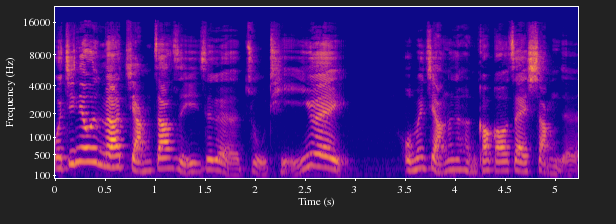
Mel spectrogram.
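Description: A woman's medium-pitched voice with vocal fry, very wide pitch swings and big swings in loudness. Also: moderate pace. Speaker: podcast host and counselor-style teacher. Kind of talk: casual chat with light counseling.

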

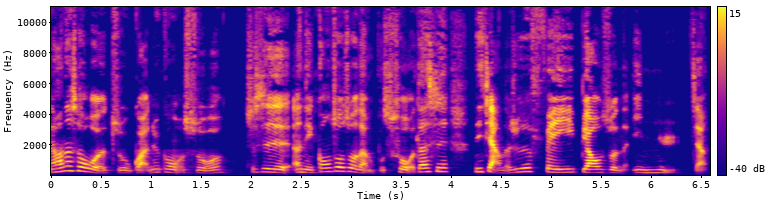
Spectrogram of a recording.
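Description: A woman has a normal speaking voice at a medium pitch. She talks at a fairly quick pace with lively intonation. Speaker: podcast co-host, teacher. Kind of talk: casual chat.

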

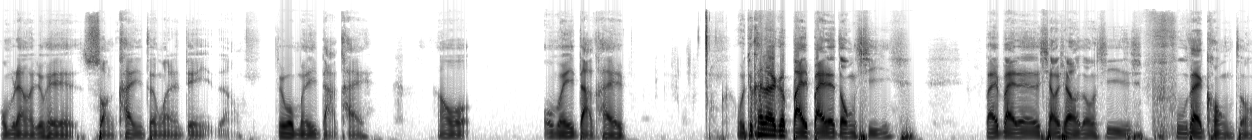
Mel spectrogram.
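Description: Over a silent background on a very clean recording, a man with a very deep, low pitch talks at a fairly quick pace with ordinary pitch variation. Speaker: podcast host. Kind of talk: casual chat.

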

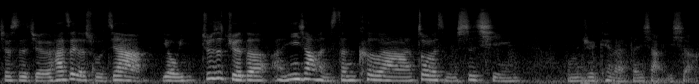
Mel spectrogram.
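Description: A woman's somewhat breathy, medium-pitched voice at a fairly quick pace, with ordinary pitch variation and audible room echo. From Malaysia. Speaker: podcast host, teacher. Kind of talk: casual chat.

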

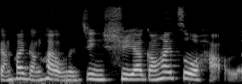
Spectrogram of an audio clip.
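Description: On a very clean recording with a silent background, a woman with a Taiwanese accent speaks at a fairly high pitch and a fairly quick pace. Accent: Taiwanese Mandarin. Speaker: children's storyteller and mother. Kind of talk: interview conversation.

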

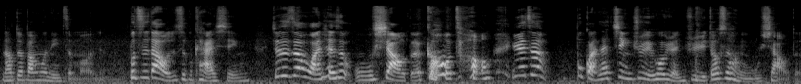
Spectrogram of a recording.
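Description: A woman with a Taiwanese accent at a very fast pace, fairly high in pitch, with very wide pitch swings, big swings in loudness and noticeable background noise. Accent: Taiwanese Mandarin. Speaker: podcast co-host. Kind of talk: casual chat. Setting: home recording.

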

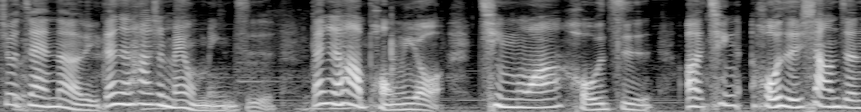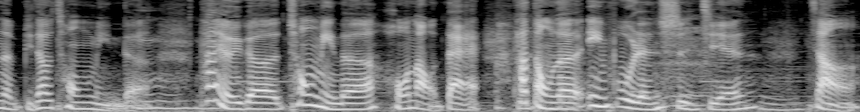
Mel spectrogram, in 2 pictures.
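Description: The speech moves at a fairly slow pace. Its pitch swings very widely. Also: woman, medium pitch for a woman. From Taiwan, Keelung. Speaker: author. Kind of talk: interview about her writing.

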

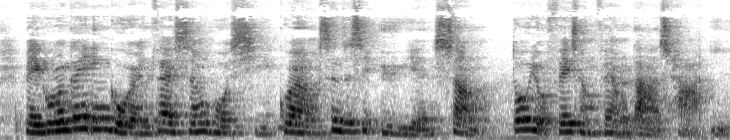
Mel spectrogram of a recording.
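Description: A woman's lively intonation carries at a fairly quick clip above noticeable background noise. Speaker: podcast host. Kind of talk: casual chat.

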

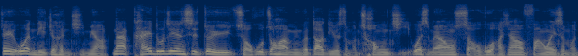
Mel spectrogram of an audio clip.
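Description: The speaker talks at a very fast pace in a Taiwanese accent, with very wide pitch swings. The recording is very clean, the background silent. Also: man. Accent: Taiwanese Mandarin. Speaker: podcast host, legal website editor. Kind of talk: solo explanatory commentary. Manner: conversational with frequent filler particles.

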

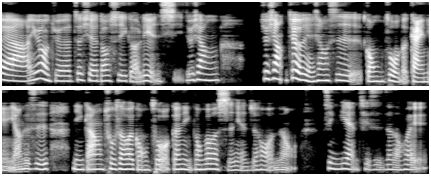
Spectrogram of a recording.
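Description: Over a very clean recording with a silent background, a woman speaks at a moderate pace. Her pitch is fairly low, with ordinary pitch variation. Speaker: podcast co-host. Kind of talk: casual chat.

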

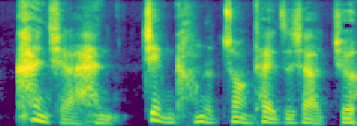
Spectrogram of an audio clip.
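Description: On a very clean recording with a silent background, a man with a fairly low voice speaks with lively intonation. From Taiwan, Taipei. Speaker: singer-songwriter. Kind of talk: interview.

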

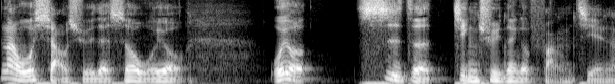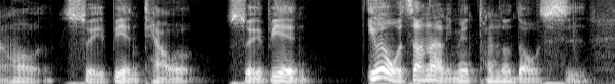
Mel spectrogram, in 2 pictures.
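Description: Using a normal speaking voice, a man talks at a medium pitch and a moderate pace with lively intonation. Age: 40s. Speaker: podcast co-host. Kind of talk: casual chat.

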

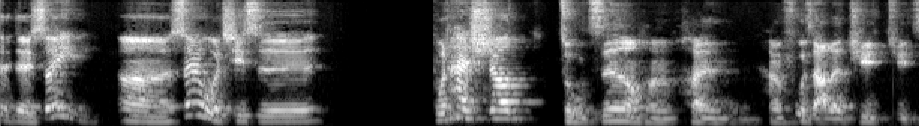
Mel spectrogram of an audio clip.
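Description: This man talks at a moderate pace, his fairly high pitch moving in very wide swings. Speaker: stand-up comedian. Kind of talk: casual chat. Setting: online recording. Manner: halting.

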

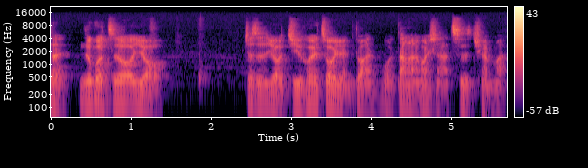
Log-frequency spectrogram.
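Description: Delivery is at a fairly slow pace. It is an ordinary speaking voice, and the pitch varies in an ordinary way. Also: man, medium pitch for a man. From Thailand and Taiwan. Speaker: rock climbing coach. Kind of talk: casual chat.

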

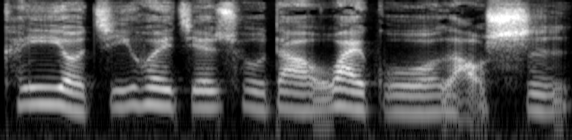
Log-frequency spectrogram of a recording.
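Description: In a very clean recording with a silent background, a woman speaks with a Taiwanese accent. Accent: Taiwanese Mandarin. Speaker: ballet dancer. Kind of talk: interview.

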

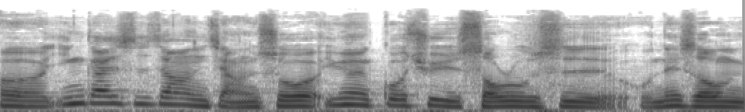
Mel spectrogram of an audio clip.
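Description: This man's dark, mellow tone carries lively intonation at a moderate pace. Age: 40s. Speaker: tech company chairman and former actor. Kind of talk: interview.

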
